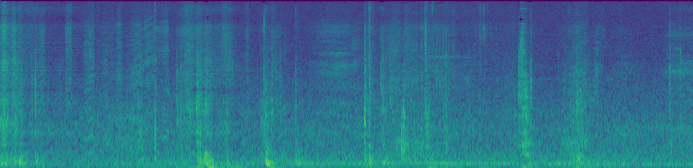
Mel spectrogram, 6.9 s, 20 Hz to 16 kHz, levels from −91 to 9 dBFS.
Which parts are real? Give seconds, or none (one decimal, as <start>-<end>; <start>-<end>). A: 0.8-1.9; 2.4-6.9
